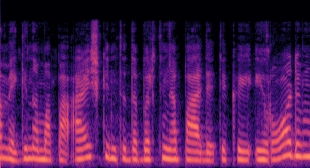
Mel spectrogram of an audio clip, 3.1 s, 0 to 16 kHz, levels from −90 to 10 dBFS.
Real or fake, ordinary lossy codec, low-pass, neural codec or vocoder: fake; AAC, 96 kbps; 9.9 kHz; vocoder, 22.05 kHz, 80 mel bands, WaveNeXt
